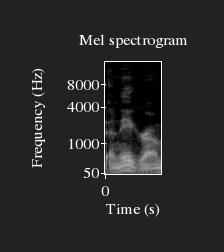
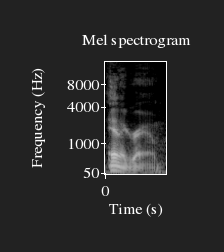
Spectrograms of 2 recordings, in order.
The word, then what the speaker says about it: Enneagram: when i read it i thought it should be said a negro because it looks like a necrom and then i just never stopped saying it that way but it's i guess officially pronounced enneagram what you try what's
